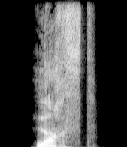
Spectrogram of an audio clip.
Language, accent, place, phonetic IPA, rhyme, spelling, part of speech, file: German, Germany, Berlin, [lɔxst], -ɔxst, lochst, verb, De-lochst.ogg
- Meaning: second-person singular present of lochen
